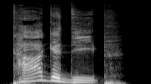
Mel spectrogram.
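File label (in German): "Tagedieb", German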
